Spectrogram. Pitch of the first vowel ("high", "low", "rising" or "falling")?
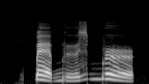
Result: falling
